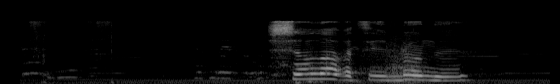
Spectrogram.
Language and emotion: Russian, angry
